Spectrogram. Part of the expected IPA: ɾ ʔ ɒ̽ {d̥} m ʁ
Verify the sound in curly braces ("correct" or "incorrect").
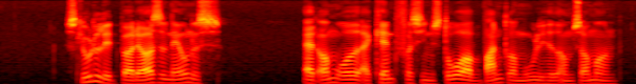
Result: incorrect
